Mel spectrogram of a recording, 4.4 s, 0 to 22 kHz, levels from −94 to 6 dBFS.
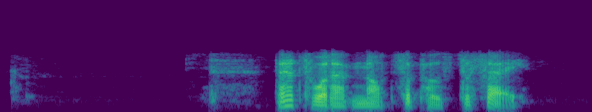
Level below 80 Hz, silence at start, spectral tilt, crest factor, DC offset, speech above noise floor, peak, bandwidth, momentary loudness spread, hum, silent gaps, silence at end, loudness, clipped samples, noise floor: -66 dBFS; 1.6 s; -4 dB/octave; 24 dB; under 0.1%; 66 dB; -4 dBFS; 4.2 kHz; 14 LU; none; none; 0.55 s; -24 LUFS; under 0.1%; -89 dBFS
